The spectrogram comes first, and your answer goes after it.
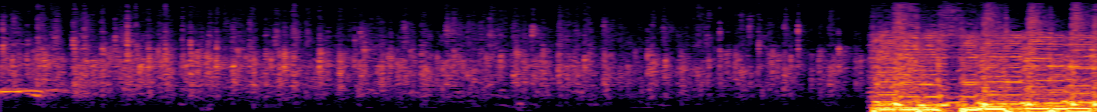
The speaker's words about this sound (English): Put your hands together. Let's welcome Mr. Guy Fawkes.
